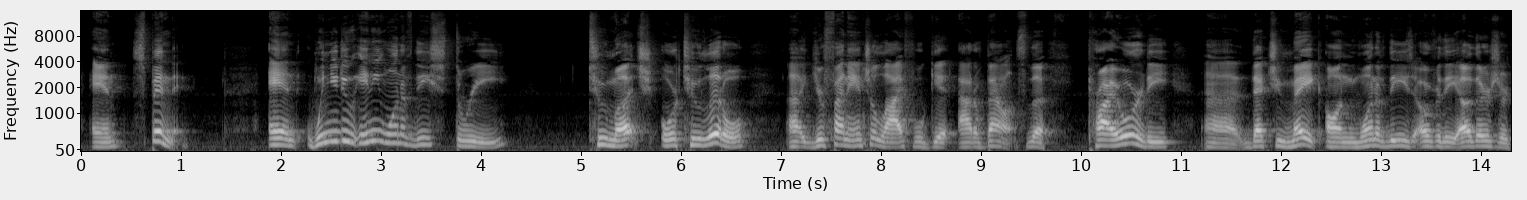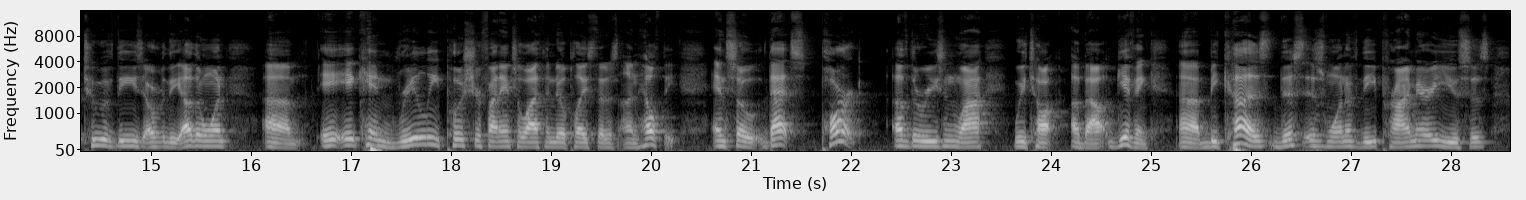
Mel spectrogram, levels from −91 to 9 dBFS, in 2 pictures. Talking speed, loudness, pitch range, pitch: 170 wpm, -26 LUFS, 120-155 Hz, 135 Hz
